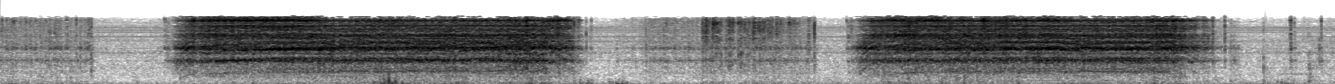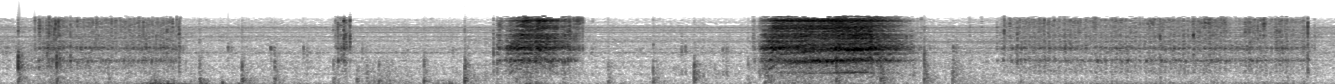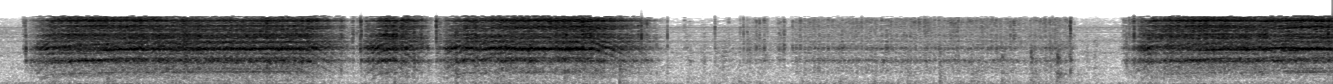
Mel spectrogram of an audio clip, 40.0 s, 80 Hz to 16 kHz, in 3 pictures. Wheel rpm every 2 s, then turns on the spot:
20, 140, 140, 20, 90, 150, 10, 20, 0, 20, 50, 30, 20, 50, 140, 80, 70, 10, 20, 130.
6-8 14-16 24-26 34-38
